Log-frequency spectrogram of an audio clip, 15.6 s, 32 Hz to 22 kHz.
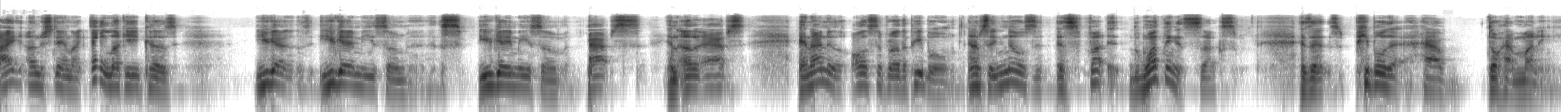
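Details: Adult male stroke survivor (stroke in 2022) with post-stroke aphasia, severe expressive difficulty early on and trouble with dates and numbers, improved through speech therapy; word-finding trouble and broken sentences. Finding: expressive aphasia.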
